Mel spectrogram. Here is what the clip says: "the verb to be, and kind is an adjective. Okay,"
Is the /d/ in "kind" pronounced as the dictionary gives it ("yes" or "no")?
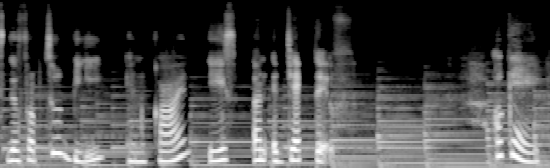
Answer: no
